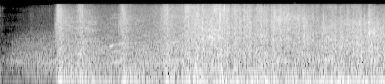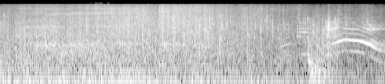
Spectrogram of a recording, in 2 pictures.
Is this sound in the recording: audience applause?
no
